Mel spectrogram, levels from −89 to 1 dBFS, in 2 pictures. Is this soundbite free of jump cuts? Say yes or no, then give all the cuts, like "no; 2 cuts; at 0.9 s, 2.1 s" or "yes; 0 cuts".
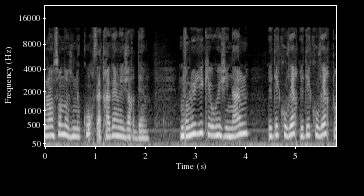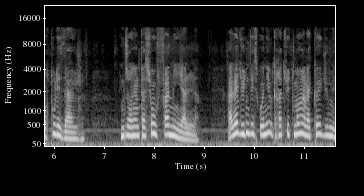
no; 4 cuts; at 2.8 s, 5.1 s, 7.4 s, 9.8 s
